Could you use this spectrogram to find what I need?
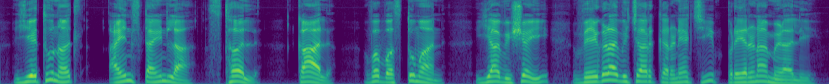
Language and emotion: Marathi, neutral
